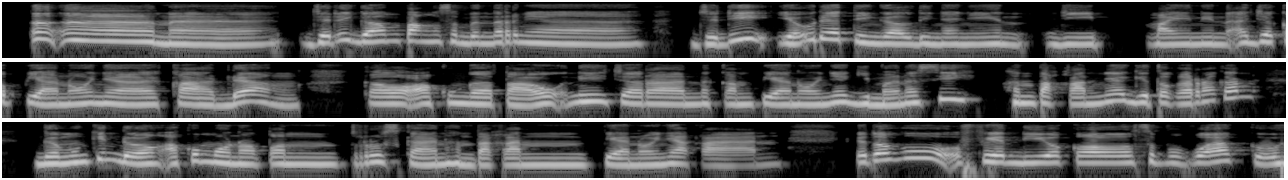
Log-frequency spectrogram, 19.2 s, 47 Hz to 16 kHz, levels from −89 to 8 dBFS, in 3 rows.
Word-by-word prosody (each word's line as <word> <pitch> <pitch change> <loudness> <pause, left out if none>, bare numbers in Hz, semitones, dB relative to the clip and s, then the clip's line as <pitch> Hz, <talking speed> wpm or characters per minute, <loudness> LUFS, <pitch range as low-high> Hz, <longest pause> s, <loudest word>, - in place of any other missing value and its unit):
Heeh. 290 -6 +4
Nah, 200 0 -1
jadi 235 +7 0
gampang 275 0 +3
sebenernya. 240 -1 -1 0.7
Jadi 295 - 0
ya 220 -1 +1
udah 335 +1 +2
tinggal 220 -4 +2
dinyanyiin 205 0 -2 0.2
dimainin 205 0 -4
aja 235 +3 +1
ke 260 0 -5
pianonya. 205 -1 +1
Kadang, 195 0 +1 0.3
kalo 215 -1 +3
aku 220 +2 +1
nggak 205 -1 +2
tahu 190 +2 +3
nih 270 +1 +4
cara 215 -5 +1
neken 205 -1 -4
pianonya 200 +3 0
gimana 205 0 +1
sih, 325 +5 -1 0.2
hentakannya 225 +1 +1
gitu, 245 -1 +1
karena 220 +6 0
kan 385 +4 +1 0.4
nggak 220 +1 +3
mungkin 260 +8 0
dong 220 -1 +4
aku 215 +7 -2
monoton 205 -3 0
terus 250 +4 -1
kan 195 -3 0
hentakan 190 -1 -2
pianonya 190 +2 -1
kan, 175 +1 -6 0.3
itu 245 - 0
aku 375 +4 0
video 240 -2 +2
call 235 0 +2
sepupu 230 -3 -5
aku, 250 -7 0
215 Hz, 140 wpm, -23 LUFS, 200-245 Hz, 0.7 s, Heeh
